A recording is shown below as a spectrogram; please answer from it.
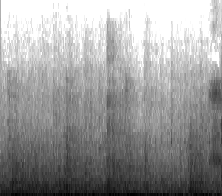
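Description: A sectional garage door opening: a steady motor hum with a rumbling rattle of the door panels rolling along their tracks.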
